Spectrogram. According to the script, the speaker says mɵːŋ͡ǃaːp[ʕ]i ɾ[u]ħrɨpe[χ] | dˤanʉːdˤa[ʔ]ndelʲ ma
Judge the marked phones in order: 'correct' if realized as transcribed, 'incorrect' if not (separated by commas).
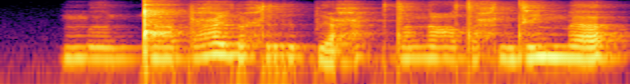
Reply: correct, correct, incorrect, incorrect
